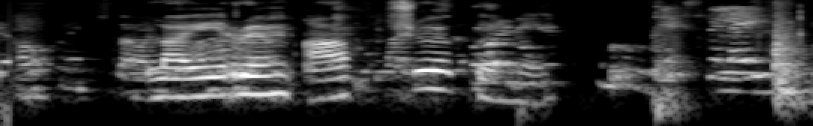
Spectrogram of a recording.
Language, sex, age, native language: Icelandic, female, 40-49, Icelandic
